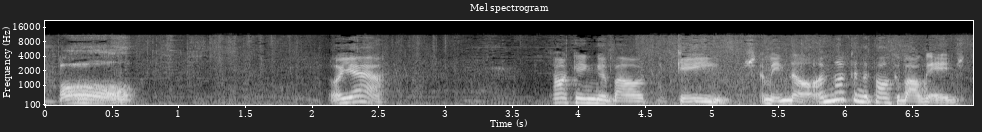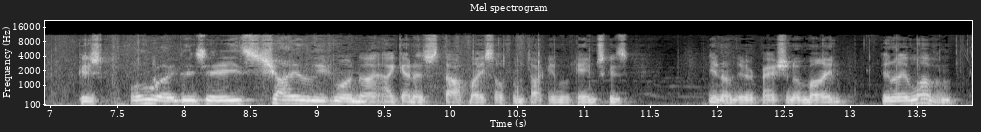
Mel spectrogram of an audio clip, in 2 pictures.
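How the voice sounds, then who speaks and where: A young man with a faint Boston accent hosts a casual solo podcast, rambling in a crude, joking way with deadpan asides. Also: mid-range voice, moderate pace. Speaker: podcast host.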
